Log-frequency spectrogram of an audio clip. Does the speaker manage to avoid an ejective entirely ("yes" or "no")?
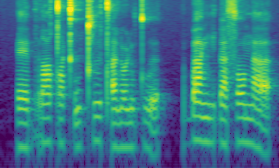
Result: no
